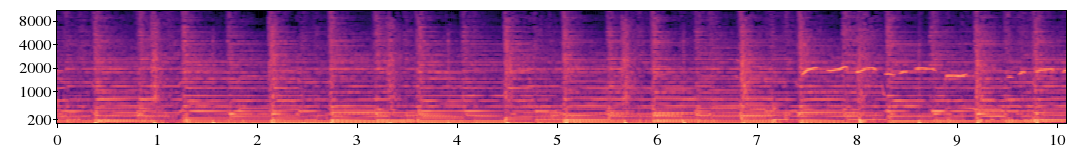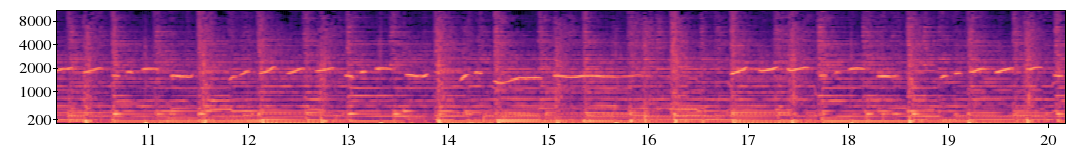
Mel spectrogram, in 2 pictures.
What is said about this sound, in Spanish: te vamos a poner la sintonía de, entrada de la Fundación Más Humano para despedirnos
